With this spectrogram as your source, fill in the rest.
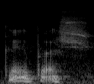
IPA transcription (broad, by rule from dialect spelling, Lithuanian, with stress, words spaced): kɐɪp ˈɐʃ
